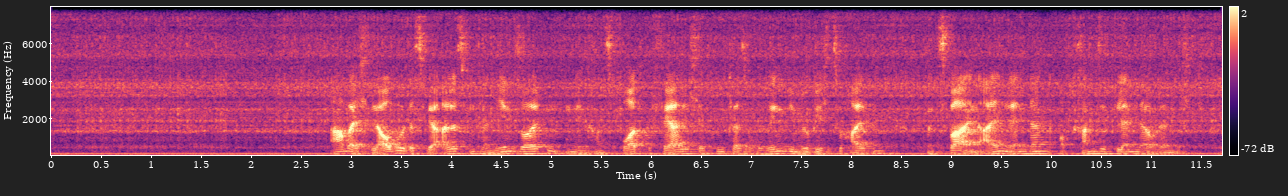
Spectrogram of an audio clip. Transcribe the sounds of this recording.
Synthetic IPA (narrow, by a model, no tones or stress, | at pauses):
ʔa̰ːbɐɪçɡ̥la̰ʊbədasv̥iːɐʔa̰ləsʔʊntɐneːmənzɔltn̩ʊ̰mdeːntʁ̥anspʰɔɐtɡ̥əfɛːɐlɪçəɡyːtʰɐzoɡəʁɪŋviːmøːklɪçt͡suhaltn̩ | ʔʊntt͡sv̥aːɐɪnʔa̰lənlɛndɐnɔ̰p̚tʁ̥anzɪtlɛndɐʔoːdɐnɪ̰çt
